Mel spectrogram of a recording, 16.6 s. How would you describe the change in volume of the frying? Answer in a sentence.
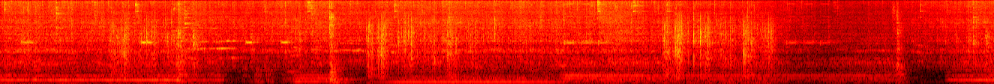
The volume of the frying goes down.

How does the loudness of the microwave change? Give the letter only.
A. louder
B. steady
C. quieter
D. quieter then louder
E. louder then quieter
C.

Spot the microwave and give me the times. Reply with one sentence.
The microwave can be heard from 0.0 to 16.5 s.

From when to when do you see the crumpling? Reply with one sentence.
You can hear the crumpling from 1.8 to 2.9 s, from 6.1 to 8.2 s and from 11.0 to 12.9 s.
